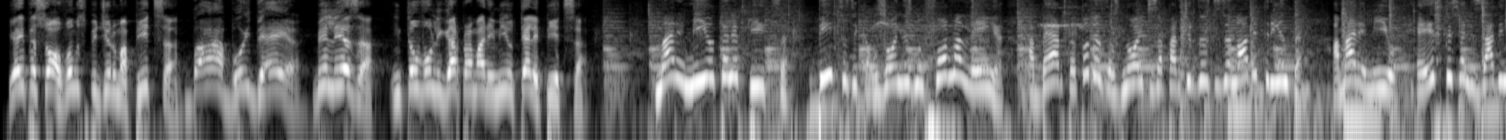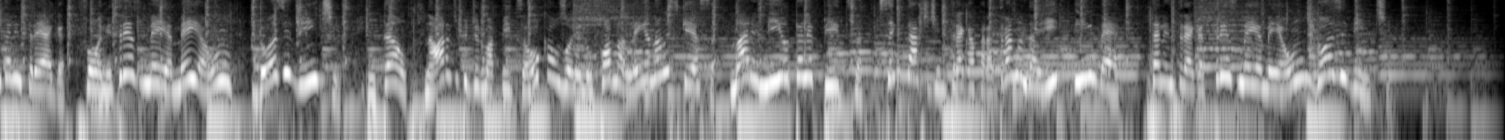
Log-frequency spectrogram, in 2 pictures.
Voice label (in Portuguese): spot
